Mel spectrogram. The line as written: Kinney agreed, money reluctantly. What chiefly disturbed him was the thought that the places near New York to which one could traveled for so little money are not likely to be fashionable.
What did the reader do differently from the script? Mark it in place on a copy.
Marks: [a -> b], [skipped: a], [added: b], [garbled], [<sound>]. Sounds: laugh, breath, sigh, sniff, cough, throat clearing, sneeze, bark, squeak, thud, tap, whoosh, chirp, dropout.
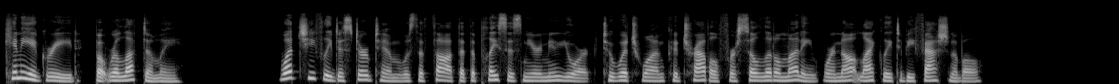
Kinney agreed, [money -> but] reluctantly. What chiefly disturbed him was the thought that the places near New York to which one could [traveled -> travel] for so little money [are -> were] not likely to be fashionable.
